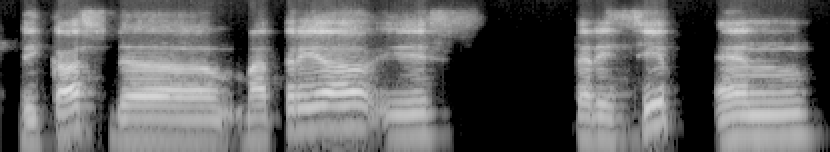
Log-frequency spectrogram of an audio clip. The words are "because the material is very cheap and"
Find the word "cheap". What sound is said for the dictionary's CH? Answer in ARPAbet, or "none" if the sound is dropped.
S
